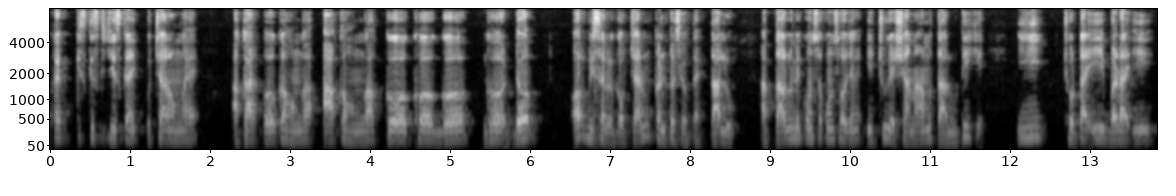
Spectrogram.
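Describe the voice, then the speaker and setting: Male teacher going thru notes fast, bright sharp voice, kinda high. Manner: fast, repeats "ठीक है" after each point. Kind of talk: study lesson explaining notes.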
